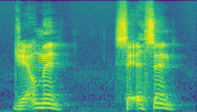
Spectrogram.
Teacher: the glottal stop you basically eliminate the T it becomes an a sound gentleman and citizen become gentleman sits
